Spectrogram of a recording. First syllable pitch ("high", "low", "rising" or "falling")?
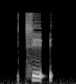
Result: low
